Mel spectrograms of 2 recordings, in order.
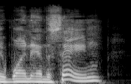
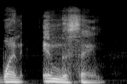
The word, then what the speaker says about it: one and the same: By the way, one and the same is the right way to say it. It's not one in the same.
